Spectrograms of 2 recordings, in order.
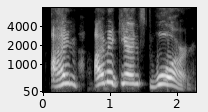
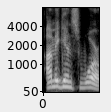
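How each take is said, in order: First: High, loud, drawn-out mock protester; mock a self-righteous pacifist, slow and loud; exaggerated slow, high-pitched idiot pacifist. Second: Lightly voiced mock pacifist; a hint of the idiot pacifist; toned-down mocking quote of a pacifist; idiot pacifist, mild. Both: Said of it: "the idiot pacifist".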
